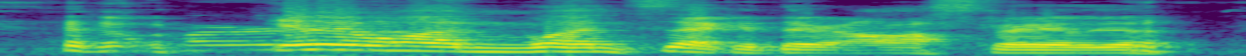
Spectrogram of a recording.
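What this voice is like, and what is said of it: Bad put-on Australian accent. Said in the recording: “That was the worst Australian accent ever ... It sounds like you were trying to put a little Aussie on there, and it didn't work so well.”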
